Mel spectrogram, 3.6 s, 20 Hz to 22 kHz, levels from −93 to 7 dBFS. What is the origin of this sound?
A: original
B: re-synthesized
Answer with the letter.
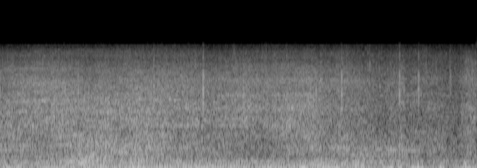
A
